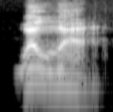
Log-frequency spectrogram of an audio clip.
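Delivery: lightly voiced troll dismissal; a hint of storybook troll; grudging troll. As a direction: give in as a troll, mildly gruff. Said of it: "said the troll".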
